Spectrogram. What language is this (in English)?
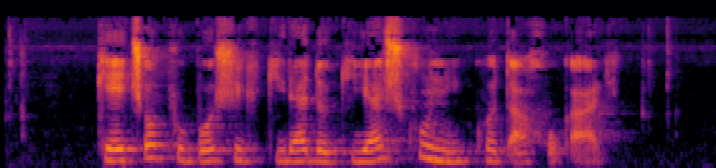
Mingrelian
